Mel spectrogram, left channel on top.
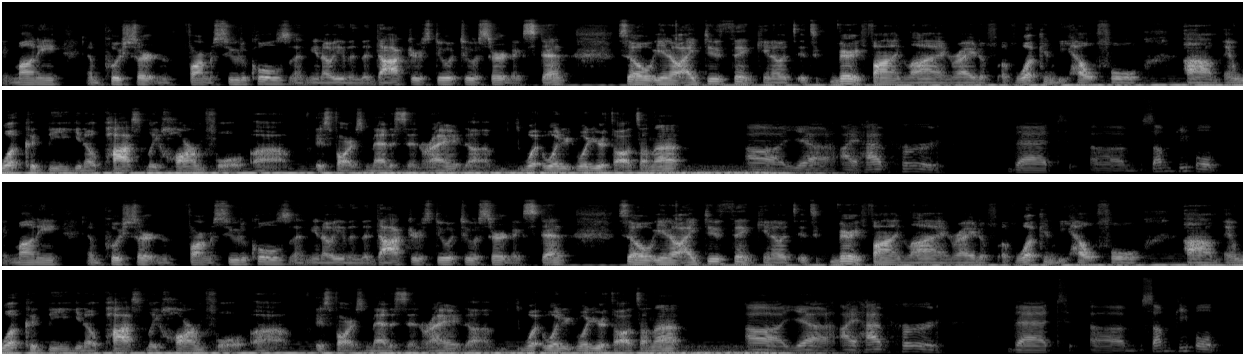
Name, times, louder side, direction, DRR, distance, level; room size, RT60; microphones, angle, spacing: voice 1, 0.0-15.3 15.5-17.3 17.6-19.2, left 2 dB, 10° left, 0.5 m, -31 dB
sound 1, 5.6-20.8, left 2 dB, 80° right, 1.7 m, -36 dB
sound 2, 11.0-11.8 12.9-14.9 15.9-17.9 18.8-20.2, left 1 dB, 5° right, 1.2 m, -39 dB
voice 2, 19.8-21.8 22.5-24.6, right 3 dB, 40° right, 0.7 m, -39 dB
3.4 x 3.1 x 2.6 m
head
